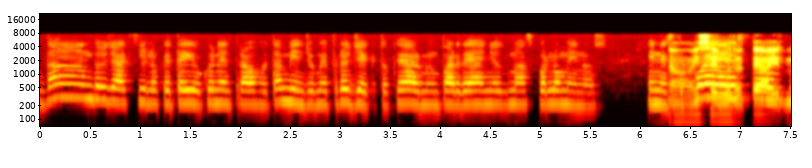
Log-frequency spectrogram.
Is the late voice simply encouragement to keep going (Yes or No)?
No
